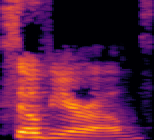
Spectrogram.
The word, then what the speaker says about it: Severo: Severo. So the O Severo. Is like a hard O.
